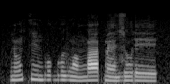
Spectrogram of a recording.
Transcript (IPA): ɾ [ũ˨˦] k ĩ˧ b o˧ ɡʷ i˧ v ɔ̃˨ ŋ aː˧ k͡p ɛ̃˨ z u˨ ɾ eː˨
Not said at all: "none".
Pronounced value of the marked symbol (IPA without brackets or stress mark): ũ˨˦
